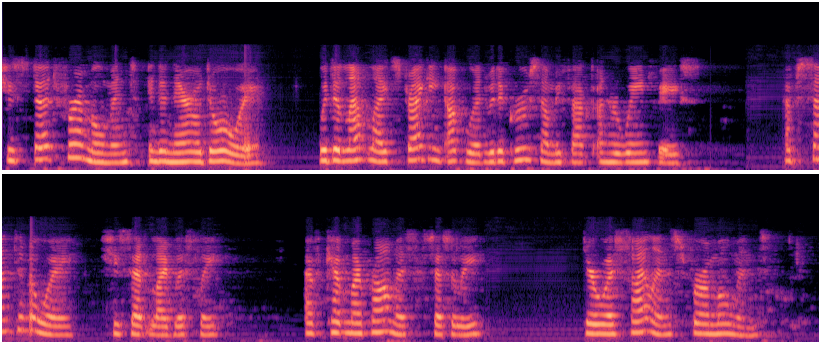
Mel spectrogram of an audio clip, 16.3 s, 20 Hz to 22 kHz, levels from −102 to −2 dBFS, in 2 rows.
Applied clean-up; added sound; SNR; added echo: neural separator model SepFormer DNS4.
